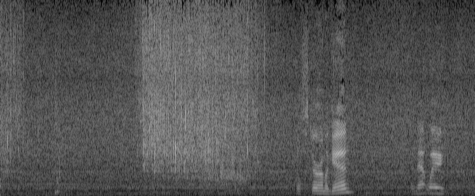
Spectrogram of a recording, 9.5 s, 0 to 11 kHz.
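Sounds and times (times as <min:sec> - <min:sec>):
water poured into egg bucket: 0:02.8 - 0:05.2
speech: 0:05.9 - 0:07.2, 0:08.3 - 0:09.0.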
